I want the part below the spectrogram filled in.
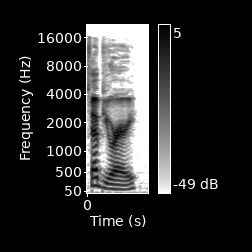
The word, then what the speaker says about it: February: It's got an R in it. – People, it's pronounced February.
